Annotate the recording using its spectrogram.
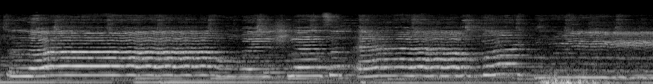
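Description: A woman singing into a handheld microphone over backing music, holding two long notes.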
